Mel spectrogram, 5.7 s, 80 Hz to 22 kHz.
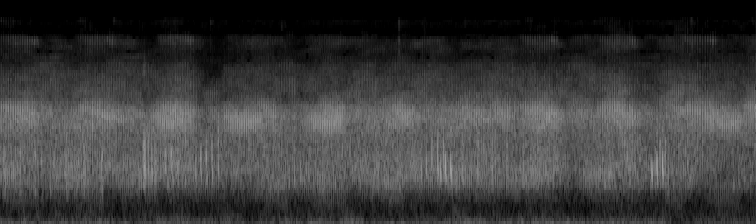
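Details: Lotus paddy frogs near Echizen, Fukui Prefecture, Japan, recorded 12 June 2021: a steady massed chorus with brief rhythmic rattling phrases rising and falling roughly every half second, plus a faint low rumble beneath.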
